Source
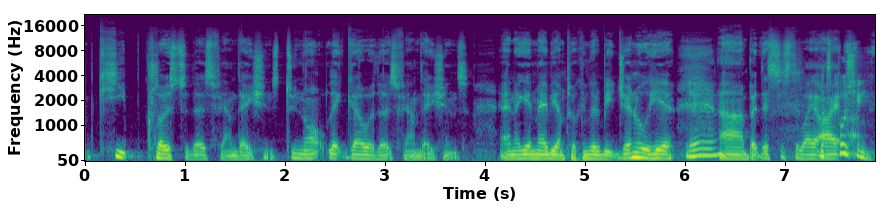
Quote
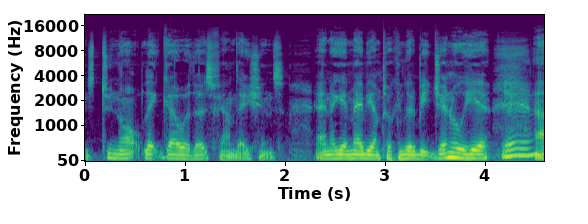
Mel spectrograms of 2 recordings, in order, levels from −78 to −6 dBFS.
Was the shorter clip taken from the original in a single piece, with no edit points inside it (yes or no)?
yes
